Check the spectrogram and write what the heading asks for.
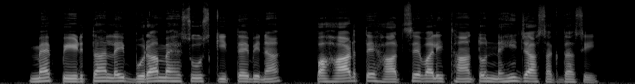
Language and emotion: Punjabi, sad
